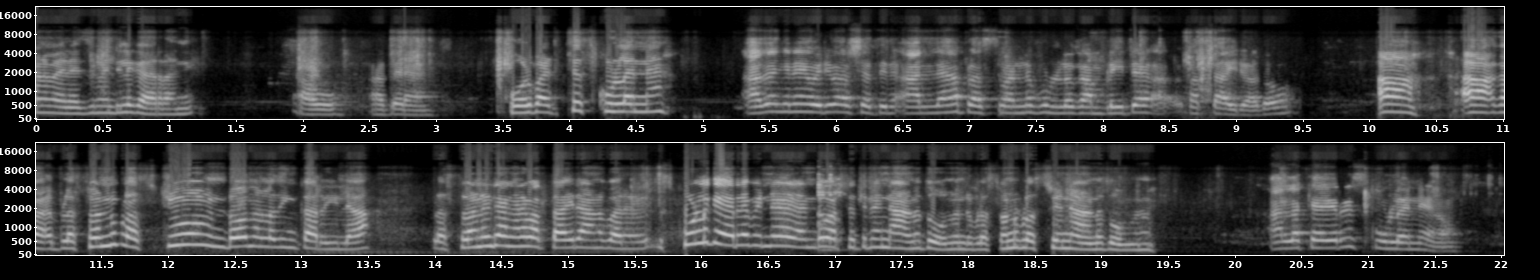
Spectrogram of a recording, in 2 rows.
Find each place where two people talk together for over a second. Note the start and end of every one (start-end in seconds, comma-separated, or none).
none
